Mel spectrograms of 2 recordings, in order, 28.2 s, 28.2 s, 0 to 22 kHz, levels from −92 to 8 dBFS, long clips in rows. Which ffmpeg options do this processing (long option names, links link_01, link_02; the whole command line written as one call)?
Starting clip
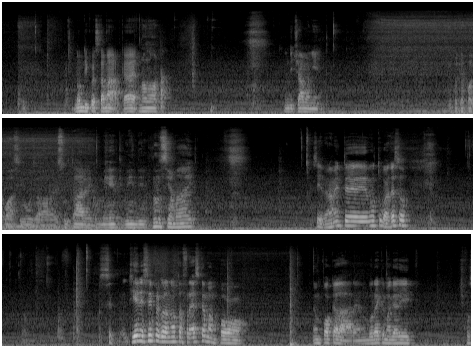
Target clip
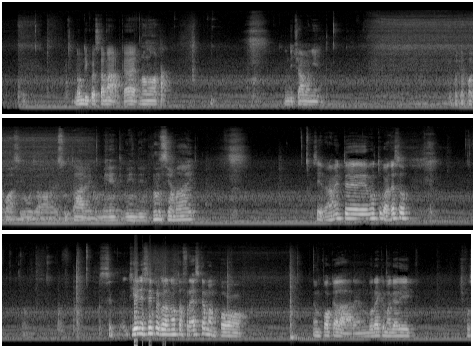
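ffmpeg -i in.wav -af "equalizer=frequency=160:width_type=o:width=0.67:gain=8,equalizer=frequency=400:width_type=o:width=0.67:gain=6,equalizer=frequency=1000:width_type=o:width=0.67:gain=11,equalizer=frequency=4000:width_type=o:width=0.67:gain=10,afreqshift=260,aeval=exprs='clip(val(0),-1,0.299)':channel_layout=same,volume=2.5dB" out.wav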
